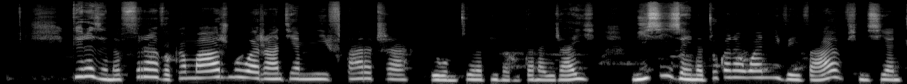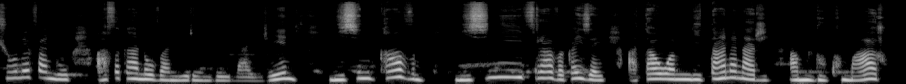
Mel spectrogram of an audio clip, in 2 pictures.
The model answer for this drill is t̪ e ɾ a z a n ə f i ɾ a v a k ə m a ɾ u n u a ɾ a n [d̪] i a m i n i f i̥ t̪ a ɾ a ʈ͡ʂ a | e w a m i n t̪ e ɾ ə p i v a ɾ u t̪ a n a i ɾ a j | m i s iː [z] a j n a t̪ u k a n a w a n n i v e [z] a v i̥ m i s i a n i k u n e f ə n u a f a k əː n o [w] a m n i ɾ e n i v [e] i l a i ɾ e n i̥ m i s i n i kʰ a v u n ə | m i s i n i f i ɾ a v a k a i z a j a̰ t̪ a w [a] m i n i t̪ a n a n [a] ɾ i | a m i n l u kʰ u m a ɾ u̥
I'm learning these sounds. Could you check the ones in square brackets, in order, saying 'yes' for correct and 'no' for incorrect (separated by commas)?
no, yes, no, no, yes, yes, yes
